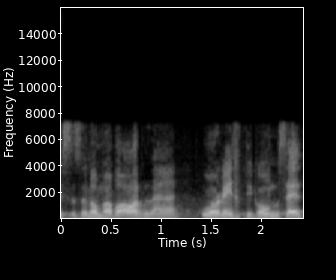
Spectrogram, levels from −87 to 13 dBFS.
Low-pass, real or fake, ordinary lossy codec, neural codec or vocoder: 7.2 kHz; fake; none; codec, 16 kHz, 1 kbps, X-Codec, HuBERT features, trained on general audio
